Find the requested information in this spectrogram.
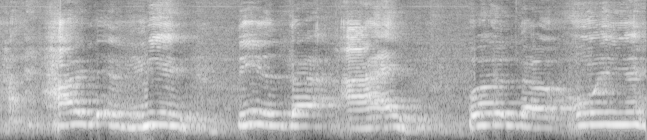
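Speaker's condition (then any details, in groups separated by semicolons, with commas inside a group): Cerebral palsy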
